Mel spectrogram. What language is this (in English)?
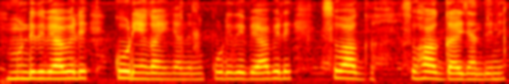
Punjabi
